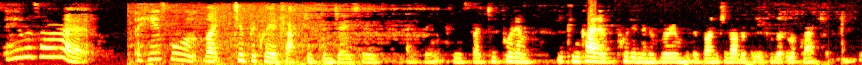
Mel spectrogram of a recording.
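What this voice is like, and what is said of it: Australian accent. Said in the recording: “Australian based on your accent”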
